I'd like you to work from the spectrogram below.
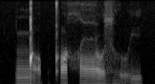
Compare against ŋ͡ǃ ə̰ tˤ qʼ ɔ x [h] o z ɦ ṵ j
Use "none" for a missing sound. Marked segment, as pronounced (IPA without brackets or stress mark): ʕ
